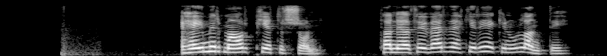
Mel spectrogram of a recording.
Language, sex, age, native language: Icelandic, female, 50-59, Icelandic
